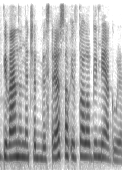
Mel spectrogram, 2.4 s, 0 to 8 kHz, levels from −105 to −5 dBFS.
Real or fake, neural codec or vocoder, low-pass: fake; codec, 16 kHz in and 24 kHz out, 2.2 kbps, FireRedTTS-2 codec; 7.2 kHz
